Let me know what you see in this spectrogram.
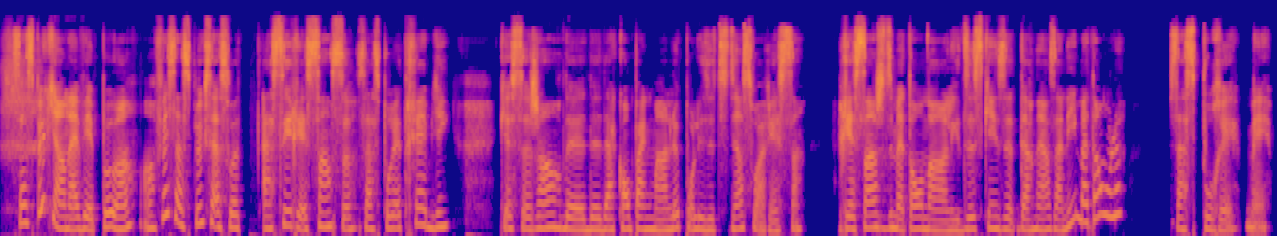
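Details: Adult woman speaking French; normal fluent speech.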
